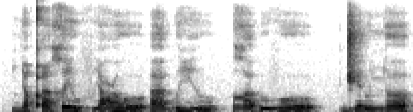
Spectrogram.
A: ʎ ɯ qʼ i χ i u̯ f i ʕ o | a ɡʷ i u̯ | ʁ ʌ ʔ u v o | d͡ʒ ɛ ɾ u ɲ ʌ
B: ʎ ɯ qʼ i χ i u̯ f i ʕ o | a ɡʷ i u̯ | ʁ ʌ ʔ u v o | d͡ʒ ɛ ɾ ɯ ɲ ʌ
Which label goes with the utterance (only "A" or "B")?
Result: A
